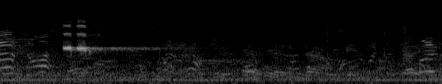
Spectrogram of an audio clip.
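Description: Referee's whistle stopping play at a scrum: a sharp blast in two quick pulses less than a second in, its note trailing off, with players' and spectators' voices calling around it.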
